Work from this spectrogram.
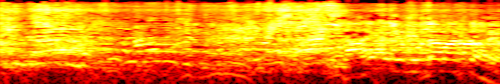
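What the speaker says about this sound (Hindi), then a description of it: "मुर्दाबाद तक के नारे लगा रहे हैं।" Crowd at a Bihar election political rally shouting slogans, a dense continuous roar of many voices chanting and chattering together, loud and steady throughout.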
